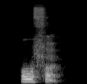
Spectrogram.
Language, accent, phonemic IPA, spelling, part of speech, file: French, France, /o fɔ̃/, au fond, adverb, LL-Q150 (fra)-au fond.wav
- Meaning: 1. Used other than figuratively or idiomatically: see at the back, in the depths 2. deep down, in the end 3. deep down, at bottom, at heart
